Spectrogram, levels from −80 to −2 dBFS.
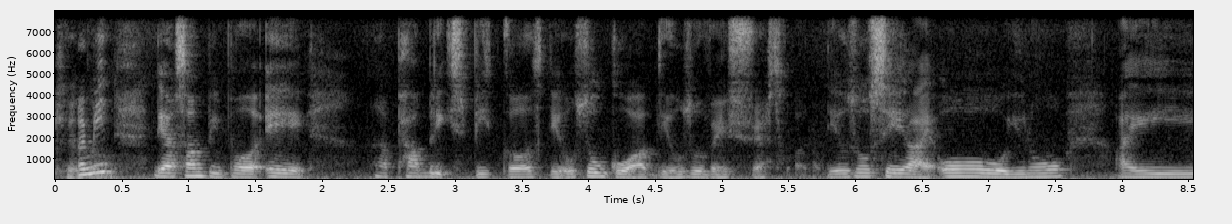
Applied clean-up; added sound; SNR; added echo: none; none; none; none.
